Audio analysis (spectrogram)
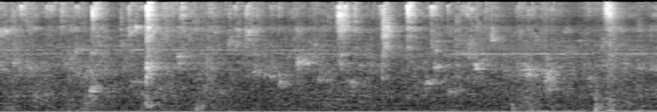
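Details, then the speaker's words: Hot water supply line leaking in an upstairs unit of a commercial building, heard from the unit below: steady rushing hiss of pouring, splashing water with scattered drips through the fallen drop ceiling. "Drop ceiling has fallen down. Water is still pouring, as you can hear."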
